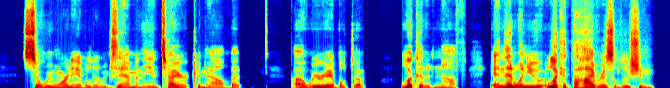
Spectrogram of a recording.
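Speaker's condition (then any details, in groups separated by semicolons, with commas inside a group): No condition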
